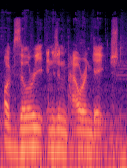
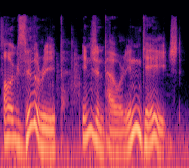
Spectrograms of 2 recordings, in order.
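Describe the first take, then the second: First: It is said in a plain, ordinary voice. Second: It is said in a put-on sexy voice.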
